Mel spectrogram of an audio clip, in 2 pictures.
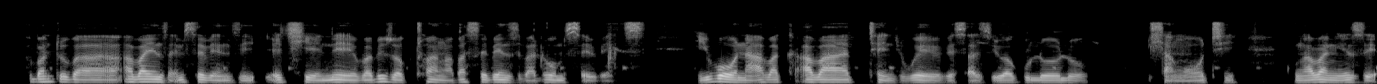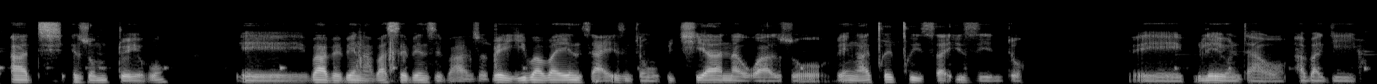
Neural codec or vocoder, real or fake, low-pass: none; real; 7.2 kHz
